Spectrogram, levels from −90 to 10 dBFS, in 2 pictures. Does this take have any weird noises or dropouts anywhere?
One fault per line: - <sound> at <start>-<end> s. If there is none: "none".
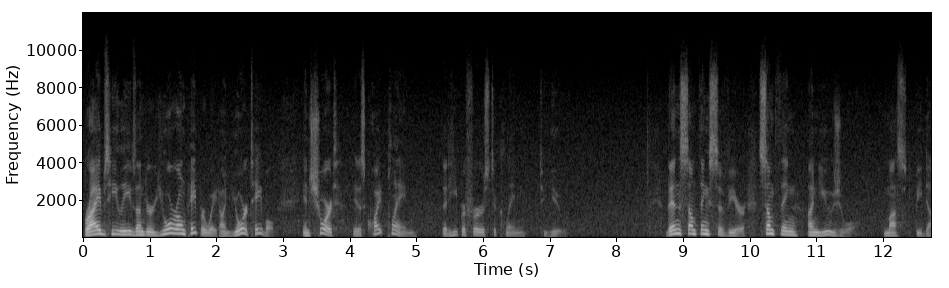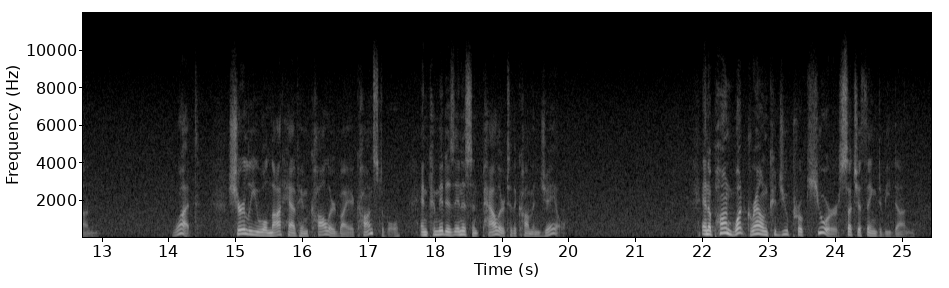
none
